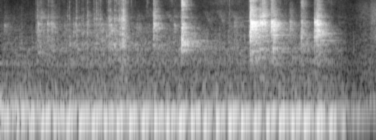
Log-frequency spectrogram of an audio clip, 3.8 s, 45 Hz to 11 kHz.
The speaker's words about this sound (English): She's driving me in a golf cart over the more than 8 acres of land Virtue Cider has laid out for Gloucestershire Old Spot pigs.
